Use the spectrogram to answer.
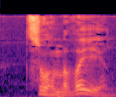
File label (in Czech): berberština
